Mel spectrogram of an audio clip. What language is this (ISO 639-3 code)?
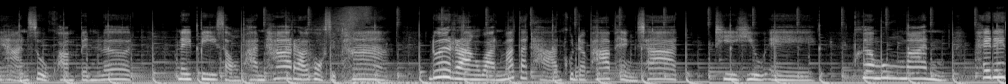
tha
